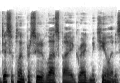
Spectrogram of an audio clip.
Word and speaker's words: Greg McKeown: called essentialism the disciplined pursuit of lust by greg mcewen is how he pronounces his name now the book has outrageously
